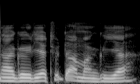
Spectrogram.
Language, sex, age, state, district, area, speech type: Bodo, male, 60+, Assam, Kokrajhar, urban, spontaneous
